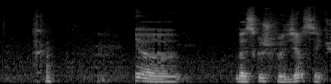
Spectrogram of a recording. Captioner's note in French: rire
